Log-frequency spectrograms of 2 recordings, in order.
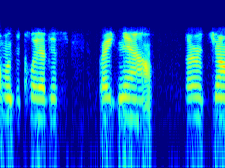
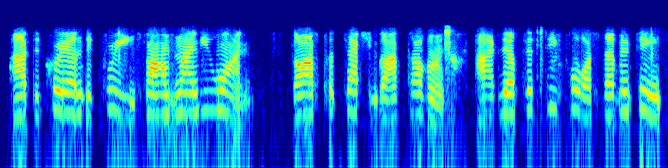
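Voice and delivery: praying; 3 semitones higher, 4 dB louder than usual. Acted. Leads a decree prayer.

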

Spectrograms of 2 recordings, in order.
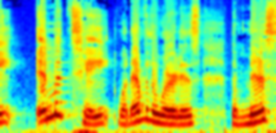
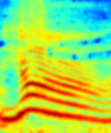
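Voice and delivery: high put-on Minnesotan yeah; Minnesotan accent; 7 semitones higher than usual. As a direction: keep the Minnesota lilt going. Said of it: "like the little character from Cooking Mama".

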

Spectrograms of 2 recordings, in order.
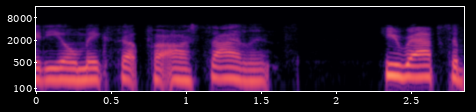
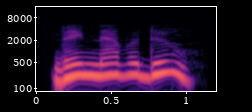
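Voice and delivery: ordinary delivery, nothing marked

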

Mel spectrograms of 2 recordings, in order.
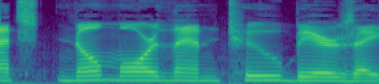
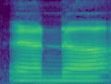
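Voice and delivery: ordinary talk, nothing marked

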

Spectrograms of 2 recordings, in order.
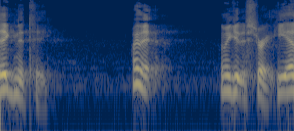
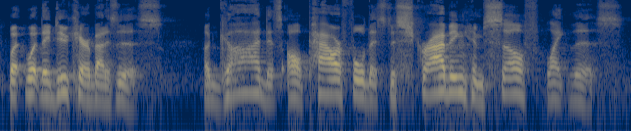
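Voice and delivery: ordinary talk, nothing marked

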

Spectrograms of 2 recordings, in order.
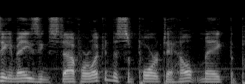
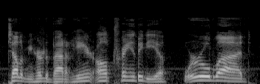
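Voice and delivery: ordinary talk

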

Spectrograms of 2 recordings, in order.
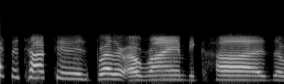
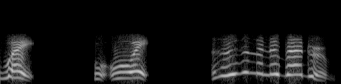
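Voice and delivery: panicked stammer; 8 semitones higher than usual. Acted. Scott panics in acted quote.

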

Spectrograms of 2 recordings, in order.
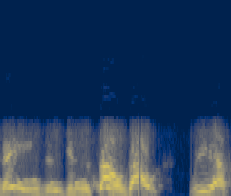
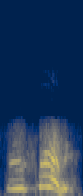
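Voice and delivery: high, incredulous outburst; mock reaction; 10 semitones higher, faster than usual. Retelling how he reacted to callers on a show, high and incredulous. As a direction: scoff at a caller faking a voice. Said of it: "I said".

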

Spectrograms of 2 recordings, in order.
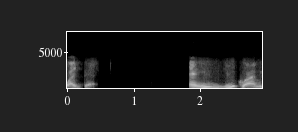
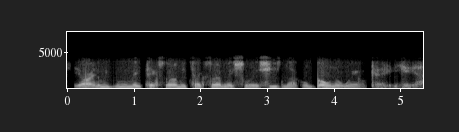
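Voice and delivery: low, softer, dropping the tearful act; sly aside; 7 semitones lower, 7 dB quieter than usual. Acted. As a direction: act a schemer talking quietly to himself. Man drops fake tears, plots texting.

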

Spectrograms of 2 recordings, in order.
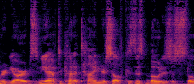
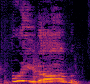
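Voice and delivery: high, long-held shout; triumphant mock cry. Rower in the zone on seeing the boat, long triumphant shout. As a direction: draw it out like a battle cry. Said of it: "seeing this boat is like freedom".

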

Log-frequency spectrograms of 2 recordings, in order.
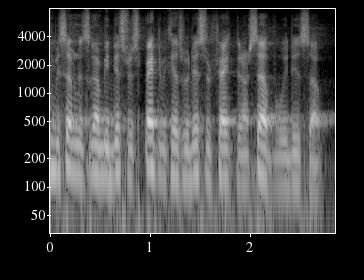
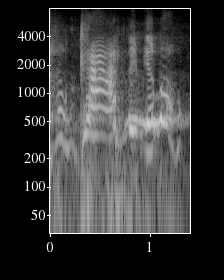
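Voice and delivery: high, whiny mock plea. Preacher imitating himself begging the little dogs, high whine. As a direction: pretend to beg the dogs to leave you. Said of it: "I say".

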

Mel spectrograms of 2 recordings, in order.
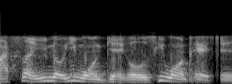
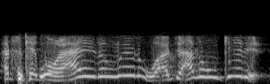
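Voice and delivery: imitating wife; 14 semitones higher than usual. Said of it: "She said".

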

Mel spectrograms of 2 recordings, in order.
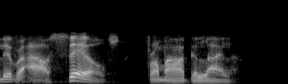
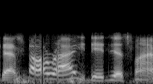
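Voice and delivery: higher-pitched mock reassurance; approving flesh; 7 semitones higher than usual. Flesh to the man felled by overeating, reassuring. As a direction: voice the flesh excusing it all, pitched up. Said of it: "Flesh said".

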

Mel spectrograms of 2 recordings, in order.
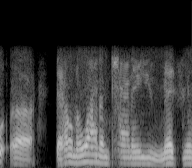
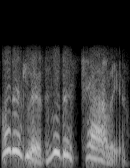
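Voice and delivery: surprised; 12 semitones higher than usual. Retold or imitated. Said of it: "I was like".

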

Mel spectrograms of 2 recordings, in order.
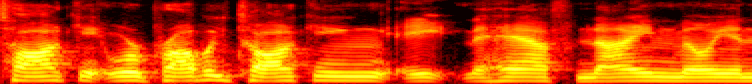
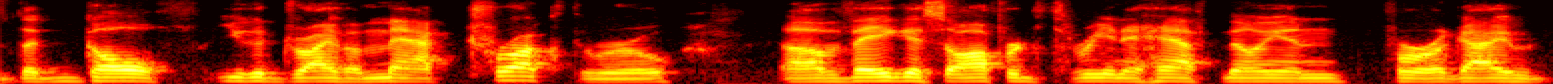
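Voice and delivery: usual speaking voice

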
